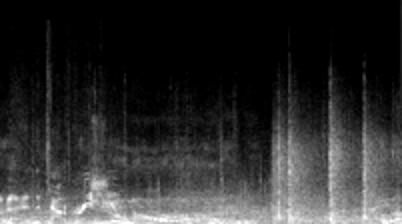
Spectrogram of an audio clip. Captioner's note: yelling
